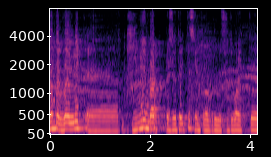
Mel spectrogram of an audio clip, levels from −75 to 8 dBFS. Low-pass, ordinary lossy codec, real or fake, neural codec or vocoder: none; none; fake; codec, 16 kHz, 16 kbps, FreqCodec, larger model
